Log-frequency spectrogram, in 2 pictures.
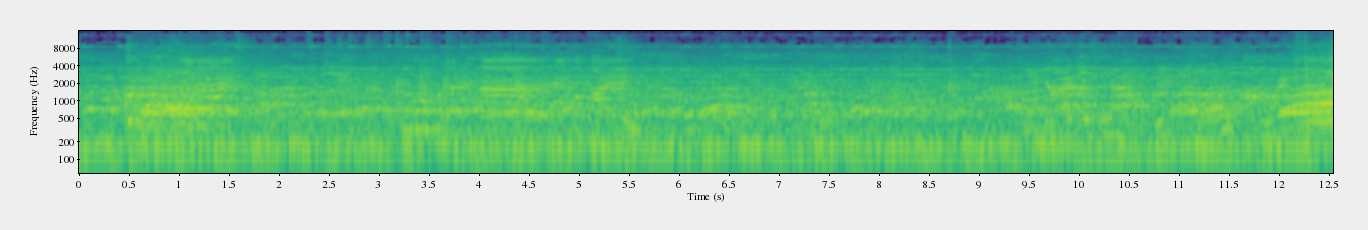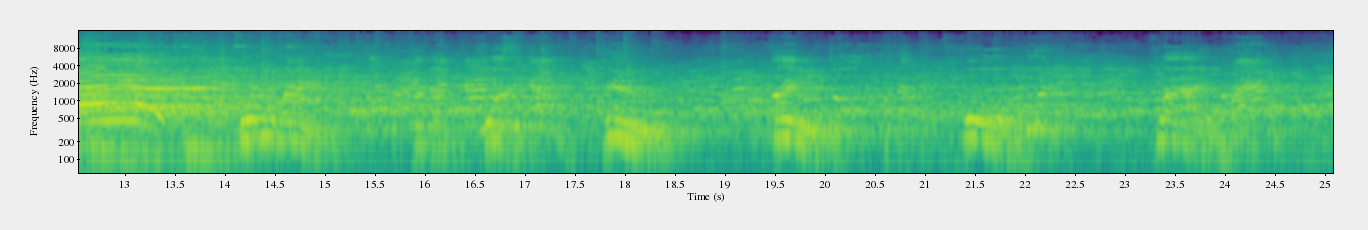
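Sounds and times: ringside music: 0:00.0 - 0:17.0
crowd shouting and cheering: 0:00.0 - 0:25.0
loud drawn-out shout: 0:00.3 - 0:02.1, 0:11.0 - 0:14.3.

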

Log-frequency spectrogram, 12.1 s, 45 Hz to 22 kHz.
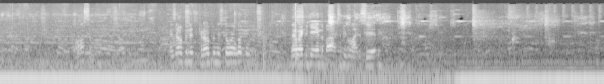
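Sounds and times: deep sub-bass from car audio: 0:00.0 - 0:12.0
faint voices: 0:00.0 - 0:12.0.

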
